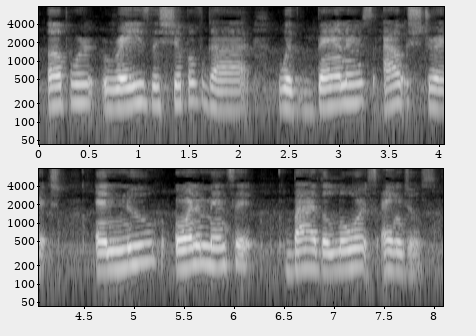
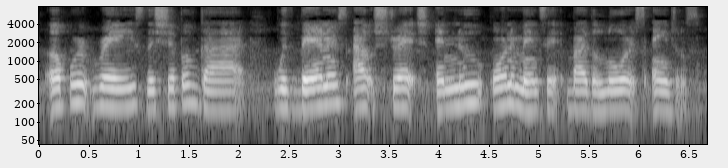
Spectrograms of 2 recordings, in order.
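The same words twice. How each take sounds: First: It is read too slowly. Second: It is read at a faster pace.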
